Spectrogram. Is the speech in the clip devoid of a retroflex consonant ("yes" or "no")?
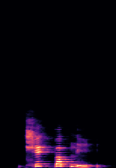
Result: yes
